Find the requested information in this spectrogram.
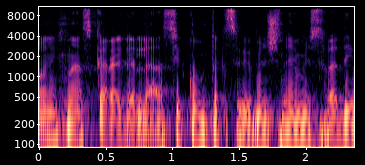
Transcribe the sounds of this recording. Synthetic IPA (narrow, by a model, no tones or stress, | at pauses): oniχnaskaɐɾeɡala̰sikumt̪akt͡svibenʃnejamisɾɐd̪i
